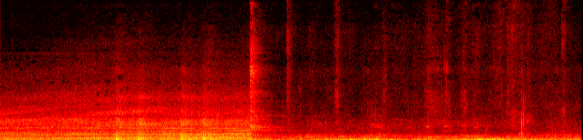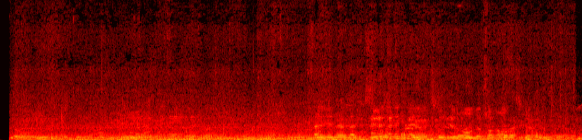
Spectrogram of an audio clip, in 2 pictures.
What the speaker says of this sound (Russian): Вот сейчас поезд пройдет, перейдем дорогу.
